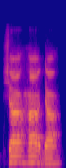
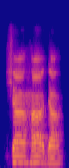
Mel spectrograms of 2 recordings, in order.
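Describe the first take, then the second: Both takes have the same delivery.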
